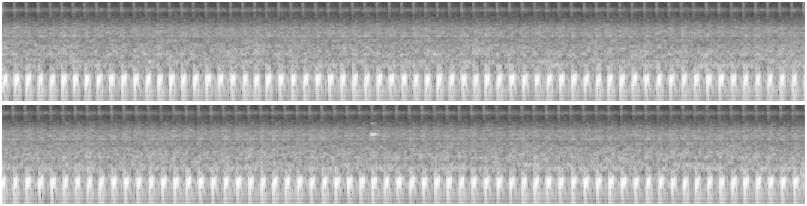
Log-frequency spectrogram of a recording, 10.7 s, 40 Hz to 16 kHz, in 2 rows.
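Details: Yamaha Mio GT injected scooter after injector replacement and CO trim cut from 15% to 7%; mixture balance right, O2 sensor 0.49 V. Steady, even putter, regular firing, no misses or hunting; normal idle.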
